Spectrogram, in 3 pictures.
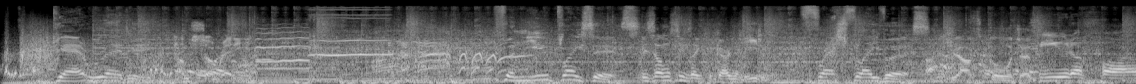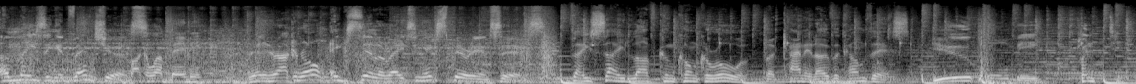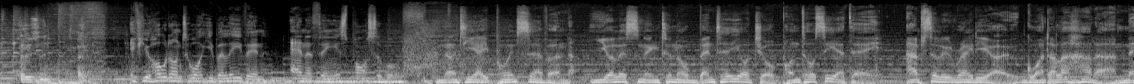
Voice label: Commercial

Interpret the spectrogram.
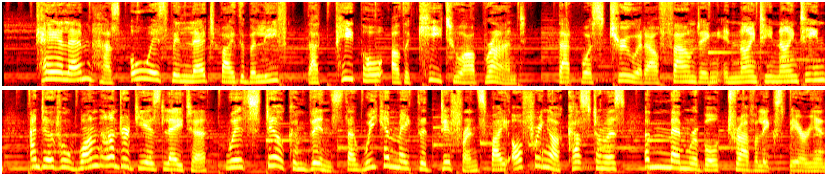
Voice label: English Corporate

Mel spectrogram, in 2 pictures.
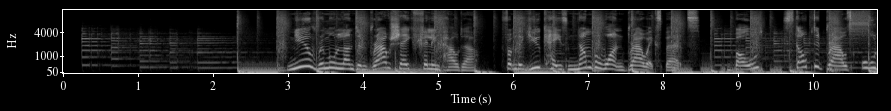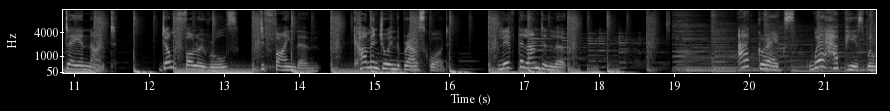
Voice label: Commercial

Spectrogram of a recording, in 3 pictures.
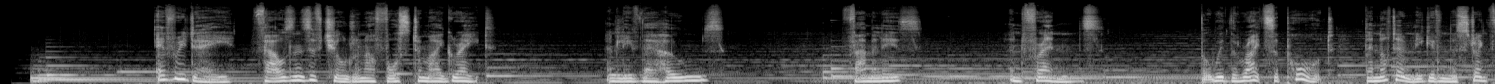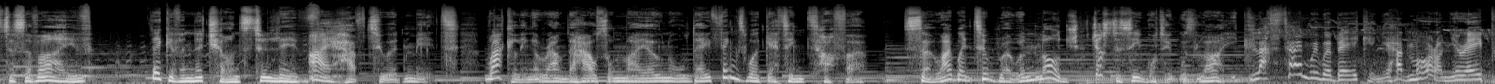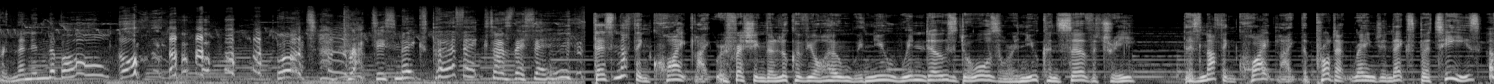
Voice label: commercials

